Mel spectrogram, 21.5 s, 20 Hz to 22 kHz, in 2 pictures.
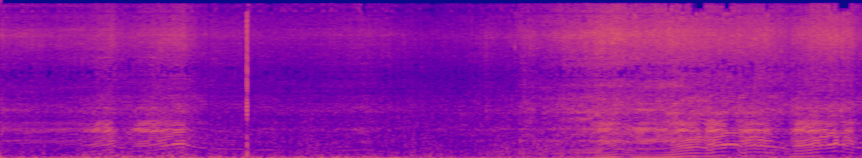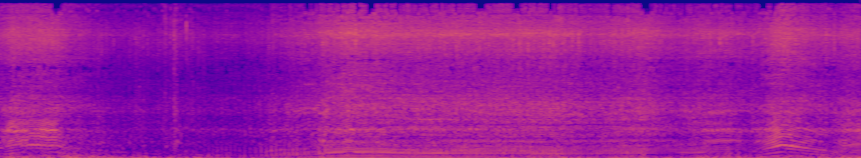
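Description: A KTM Adventure 390 motorcycle engine revs loud and close, with repeated rising and falling throttle blips and sustained high revs over a continuous engine drone, and no talk.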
